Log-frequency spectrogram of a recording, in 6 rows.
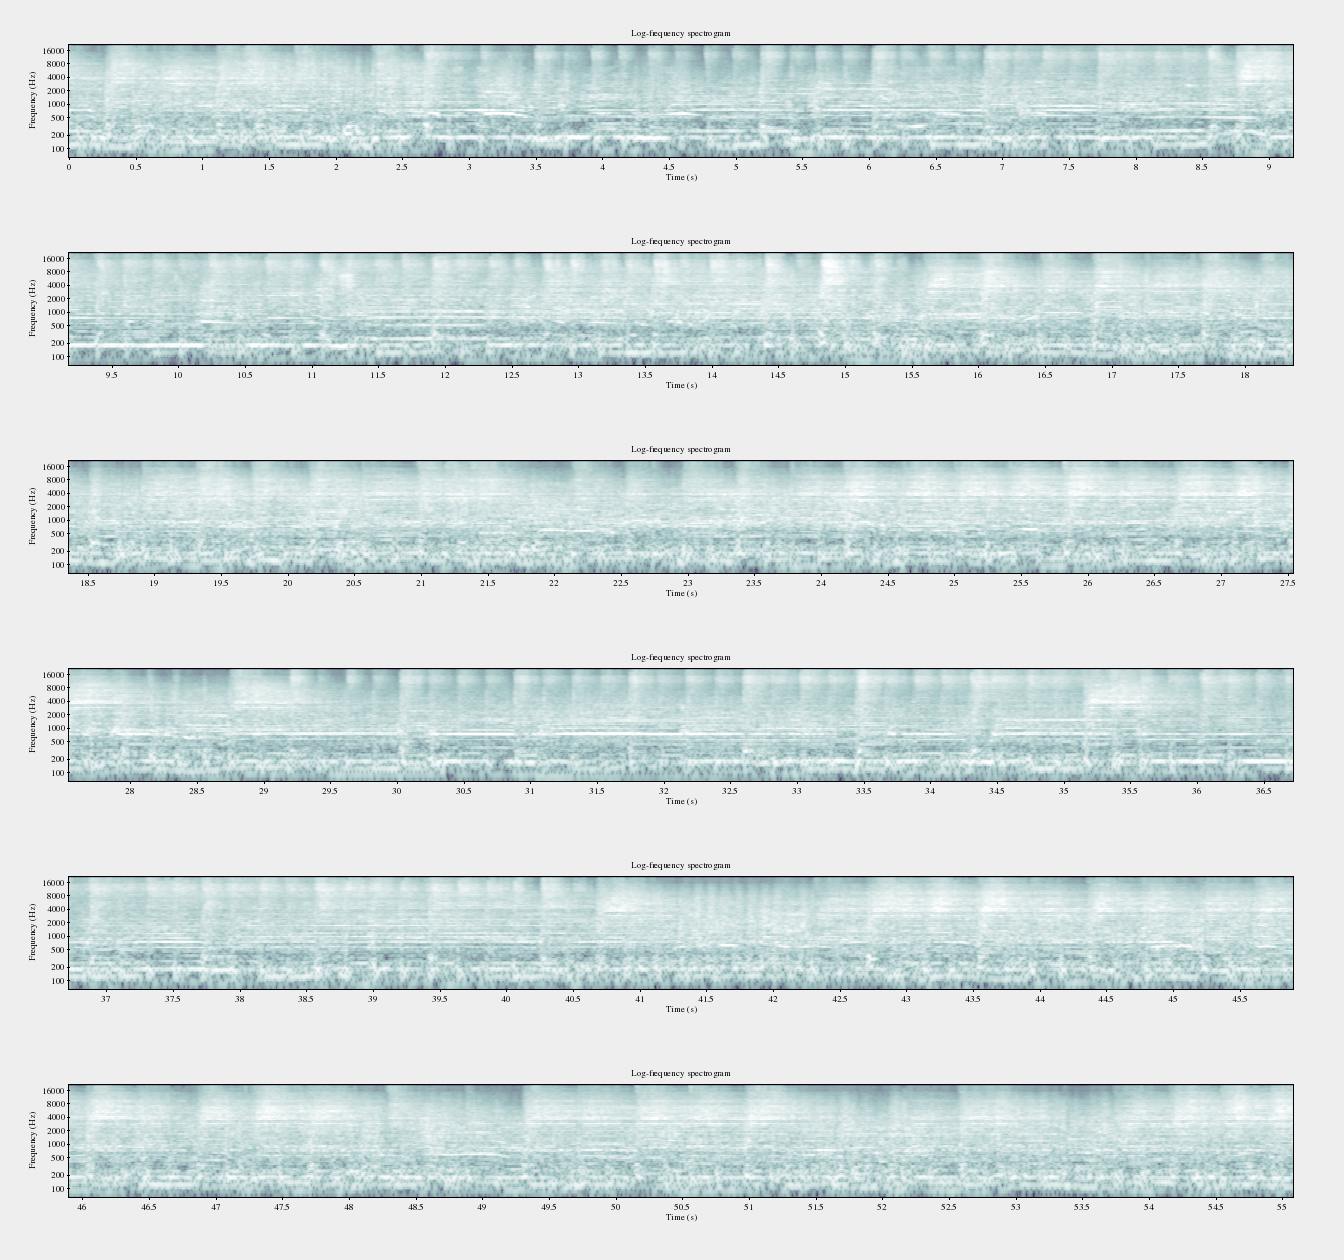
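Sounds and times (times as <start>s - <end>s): punk rock band playing live: 0.0s - 55.0s.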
